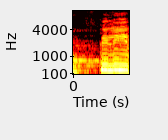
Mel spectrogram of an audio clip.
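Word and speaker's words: pili: Structure है, second वाली structure है बेटा, इसको पिली बोलते हैं। और बेटा इसकी स्पेलिंग होती है PILLI। इसको हम क्या बोलते हैं बेटा, पिली बोलते हैं।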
